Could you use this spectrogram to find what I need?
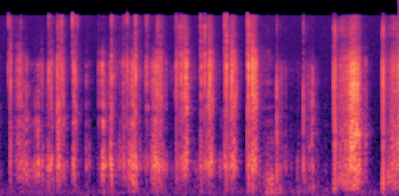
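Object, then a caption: Leather-covered hard glasses case. Long nails tap and scratch the top and the edge near the metal snap of a small, hollow, dark green leather hard glasses case with a gold emblem. Quick, dry scratching strokes and taps come in bursts with short pauses between them, bright and crisp with no low rumble, and the louder scrape comes near the end.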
